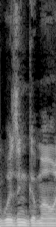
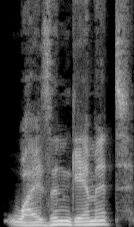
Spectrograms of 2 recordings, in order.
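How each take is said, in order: First: The final T sound is left off. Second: The final T sound is clearly pronounced. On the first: This is the habitual form the speaker prefers. "but I will say Wizengamot until the day I die" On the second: This is the form the original name supports. "It should be Wizengamot because it was Whitengamot"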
